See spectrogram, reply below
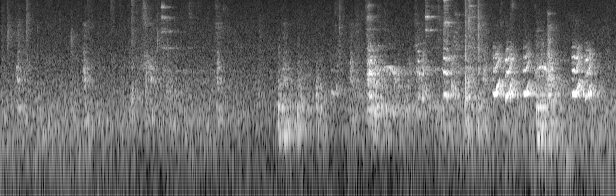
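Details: Kakariki kept as pets, feeding on freshly pruned currant and blackberry branches in spring; twig rustling and clicks, then a quick run of short, harmonic chattering notes in the final seconds.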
